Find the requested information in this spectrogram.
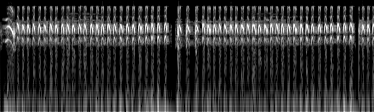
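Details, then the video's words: Master-recording songbird used to teach contest birds, in the 'tembakan rapat' style: a continuous, very fast high trill of sharp notes, briefly broken near the middle, then resuming at the same dense rate. "BURUNG MASTERAN FULL ISIAN UNTUK BURUNG LOMBA"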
